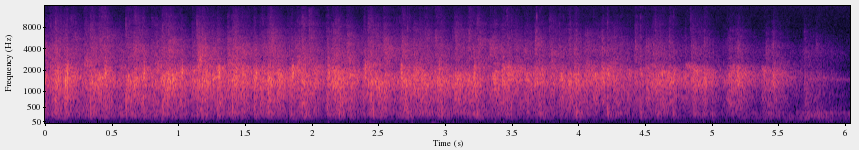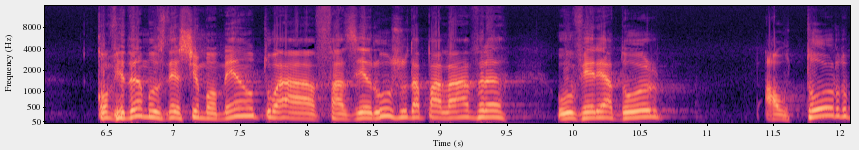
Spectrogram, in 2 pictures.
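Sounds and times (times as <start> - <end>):
audience applause: 0.0 - 5.9
speech: 6.4 - 10.8, 11.4 - 12.0.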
